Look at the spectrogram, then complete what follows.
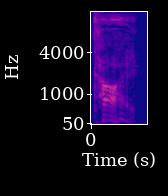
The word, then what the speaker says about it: Ki: wait it's spelled k-i-ishtar it's spelled Ki but it's actually just pronounced Kai which is really insane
